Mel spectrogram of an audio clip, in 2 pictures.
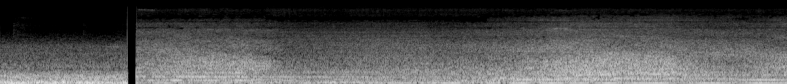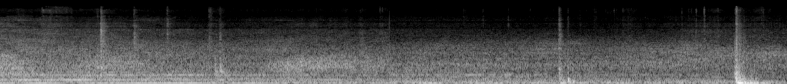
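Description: Road traffic passing: three cars in turn, each swelling and fading over a steady low engine hum. A sharp, loud thump near the end as a car door shuts.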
